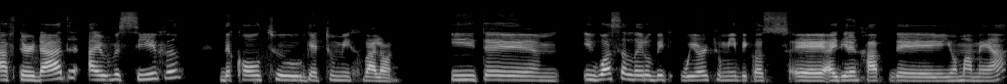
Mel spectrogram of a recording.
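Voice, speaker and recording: Against a quiet background, a woman with a Spanish accent talks at a fairly slow pace and medium pitch, the sound dry and close with no echo. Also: fairly even intonation. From Colombia. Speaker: soldier. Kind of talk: personal testimony.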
